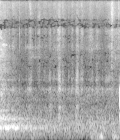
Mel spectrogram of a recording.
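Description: Ballpoint pen writing on notebook paper, faint.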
